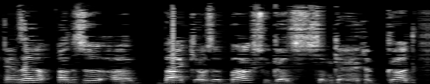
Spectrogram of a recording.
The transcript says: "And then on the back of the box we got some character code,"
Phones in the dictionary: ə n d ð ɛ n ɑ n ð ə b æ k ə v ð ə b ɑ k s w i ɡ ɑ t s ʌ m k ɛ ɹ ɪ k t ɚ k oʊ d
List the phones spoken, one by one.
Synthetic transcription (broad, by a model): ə n ð ɛ n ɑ n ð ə b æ k ə v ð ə b ɑ k s w i ɡ ɑ t s ʌ m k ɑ l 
